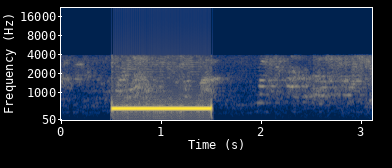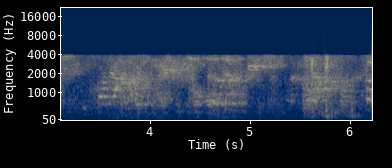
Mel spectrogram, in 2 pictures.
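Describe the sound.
A telephone busy tone after a dropped call sounds as one loud, steady tone for about a second, then a person starts talking.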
